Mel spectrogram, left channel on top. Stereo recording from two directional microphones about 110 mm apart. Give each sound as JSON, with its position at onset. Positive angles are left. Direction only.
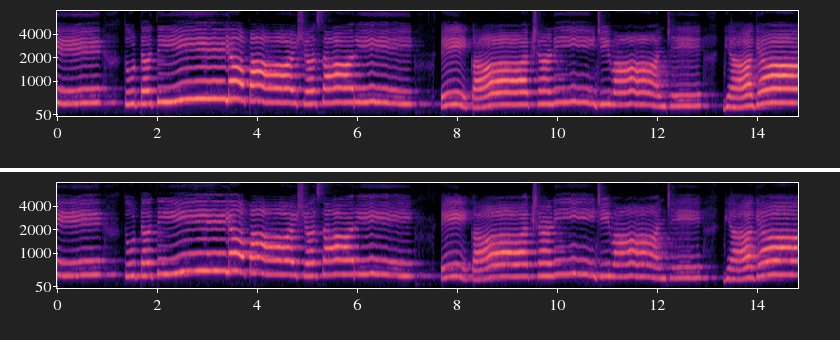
{"t": 0.0, "sound": "a sound", "side_deg": 35}
{"t": 1.4, "sound": "singing", "side_deg": 30}
{"t": 7.7, "sound": "child singing", "side_deg": 30}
